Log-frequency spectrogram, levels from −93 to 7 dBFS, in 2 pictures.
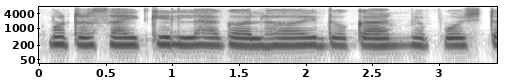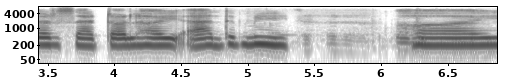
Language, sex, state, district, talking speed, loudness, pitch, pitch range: Bajjika, female, Bihar, Vaishali, 85 wpm, -31 LUFS, 195 Hz, 190-205 Hz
